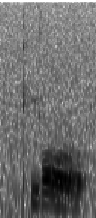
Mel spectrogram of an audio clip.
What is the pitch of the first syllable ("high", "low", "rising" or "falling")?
falling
